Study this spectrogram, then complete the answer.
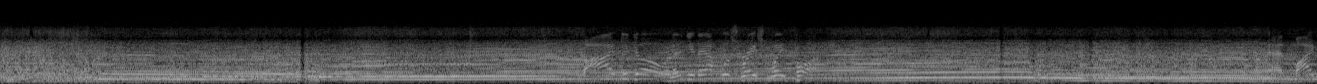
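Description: A race car engine drones loudly from inside the car, its pitch rising and falling.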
